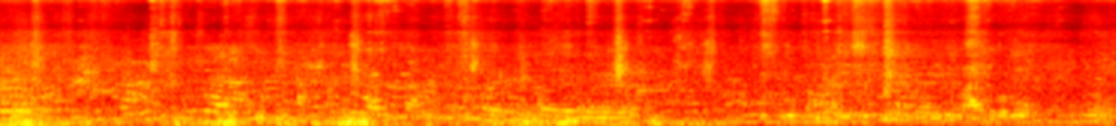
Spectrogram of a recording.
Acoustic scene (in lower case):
park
